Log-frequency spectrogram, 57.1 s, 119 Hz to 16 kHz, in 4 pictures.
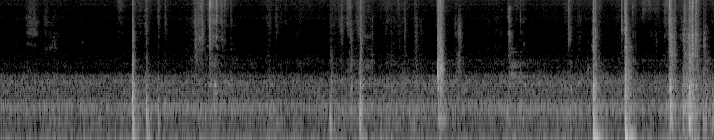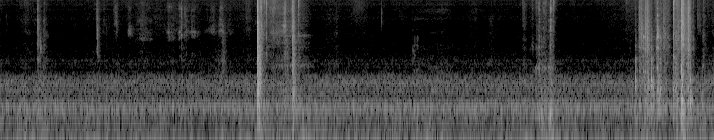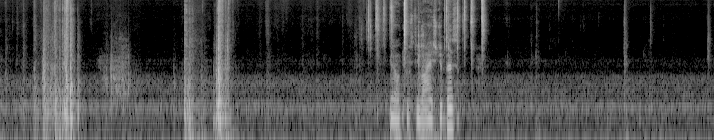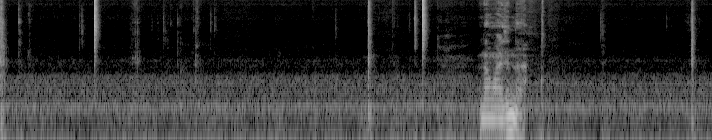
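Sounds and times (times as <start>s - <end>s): low steady hum: 0.0s - 57.0s
small tools clicking and knocking: 35.8s - 38.3s.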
